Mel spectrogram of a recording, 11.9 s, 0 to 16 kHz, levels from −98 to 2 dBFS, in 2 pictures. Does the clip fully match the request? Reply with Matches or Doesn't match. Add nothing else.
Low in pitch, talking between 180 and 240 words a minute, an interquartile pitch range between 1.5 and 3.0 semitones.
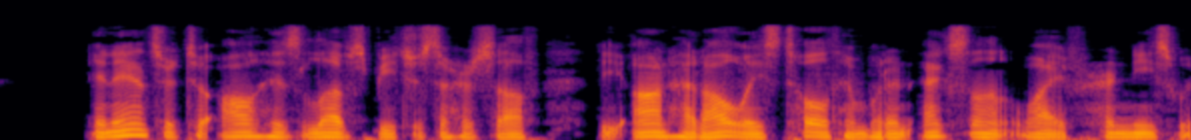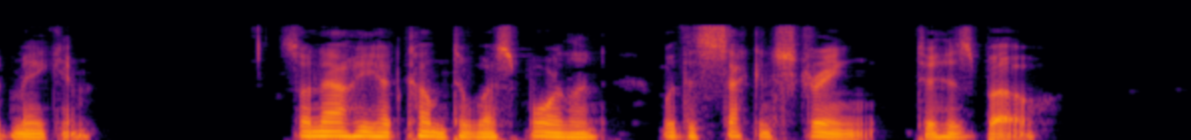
Matches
